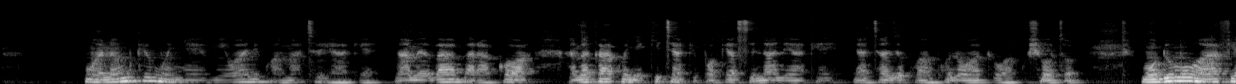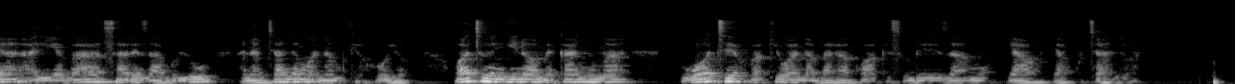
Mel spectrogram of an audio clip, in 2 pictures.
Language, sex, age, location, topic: Swahili, male, 18-24, Kisii, health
